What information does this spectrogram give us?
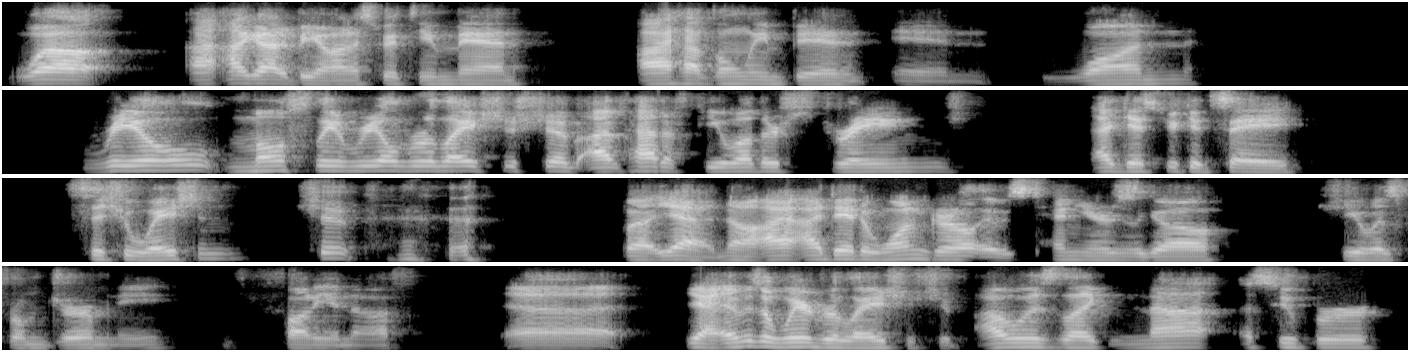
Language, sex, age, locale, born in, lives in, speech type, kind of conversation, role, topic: English, male, 25-29, en-US, United States, United States, conversation, unstructured, none, What surprises you most about being in a relationship?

